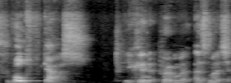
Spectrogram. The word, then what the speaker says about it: Wulf Gas: I'm um I'm here with Hu Hugo Wolf. Sorry. I'm here with Now, you have to give me the minus the correct pronunciation. I want Wolf Gas. Wolf Gas.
